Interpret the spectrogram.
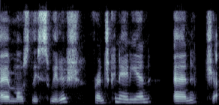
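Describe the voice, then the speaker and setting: In a Minnesotan accent, a woman with a fairly low pitch speaks with lively intonation. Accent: Minnesota. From Minnesota, US (Minneapolis). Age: 30s. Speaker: healthcare worker, group home coordinator. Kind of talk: class presentation.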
